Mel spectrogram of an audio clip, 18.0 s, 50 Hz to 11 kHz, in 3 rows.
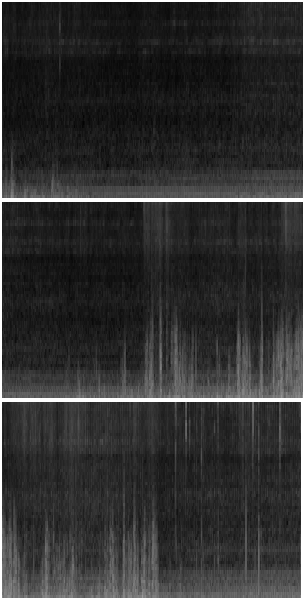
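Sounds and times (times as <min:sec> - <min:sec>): snowblower engine running: 0:00.0 - 0:18.0
snow crackling over microphone: 0:08.4 - 0:18.0.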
